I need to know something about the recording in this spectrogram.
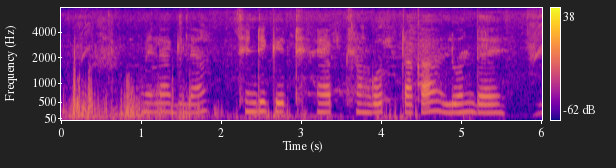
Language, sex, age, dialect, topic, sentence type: Bengali, female, 18-24, Rajbangshi, banking, statement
